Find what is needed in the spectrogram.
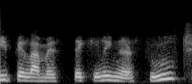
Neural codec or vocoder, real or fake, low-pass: codec, 16 kHz in and 24 kHz out, 0.4 kbps, LongCat-Audio-Codec, fine tuned four codebook decoder; fake; 7.2 kHz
